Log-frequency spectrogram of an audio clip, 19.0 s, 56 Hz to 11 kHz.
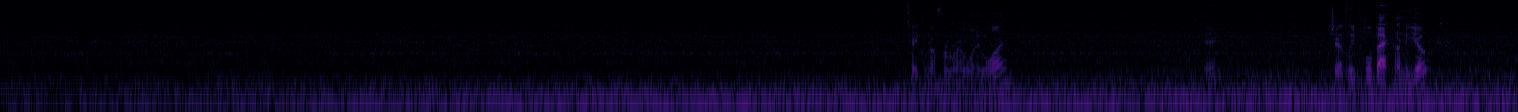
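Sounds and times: jet engine low rumble: 0.0 - 18.9.

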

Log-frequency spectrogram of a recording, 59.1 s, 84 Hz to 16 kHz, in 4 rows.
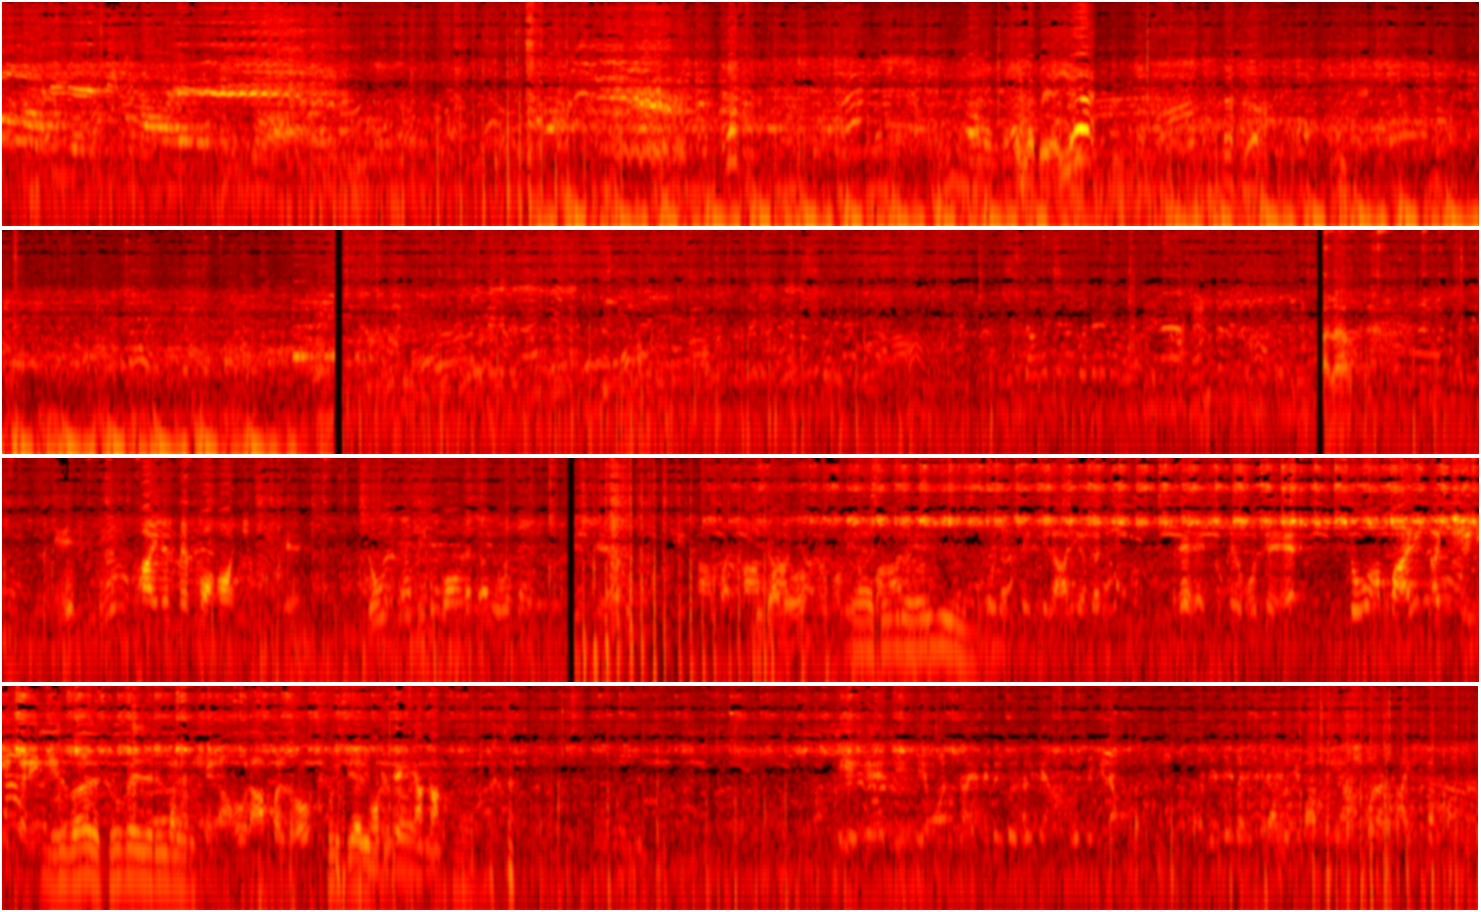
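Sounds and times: horse galloping on sand: 0.0 - 27.0, 28.0 - 59.0
crowd voices and shouts: 0.0 - 59.0
horse whinnying: 1.8 - 3.6, 5.3 - 7.6.

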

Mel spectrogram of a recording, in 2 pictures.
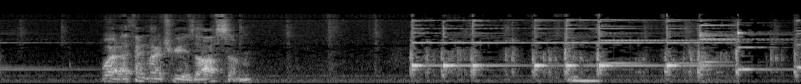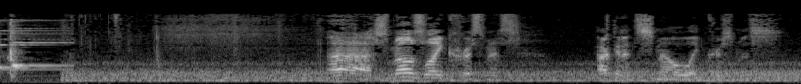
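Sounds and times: low hum and hiss: 0.0 - 16.0
bell-like chiming melody: 4.1 - 8.8.

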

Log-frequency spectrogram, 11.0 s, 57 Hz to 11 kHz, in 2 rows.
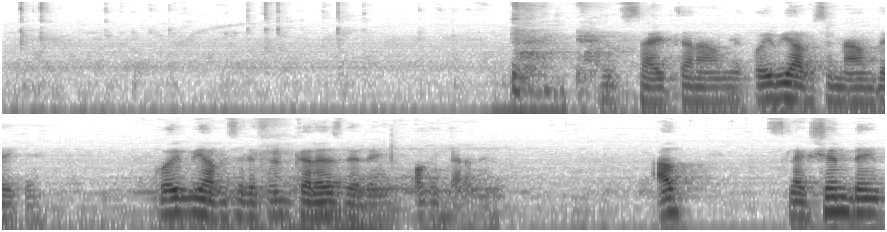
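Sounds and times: keyboard typing: 0.0 - 2.9
steady low hum: 0.0 - 11.0.

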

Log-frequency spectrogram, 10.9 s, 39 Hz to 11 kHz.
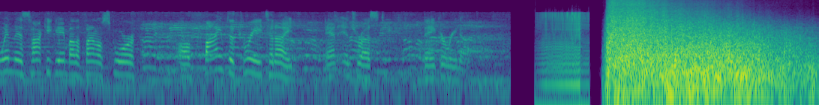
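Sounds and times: thunder roar: 8.0 - 10.9.

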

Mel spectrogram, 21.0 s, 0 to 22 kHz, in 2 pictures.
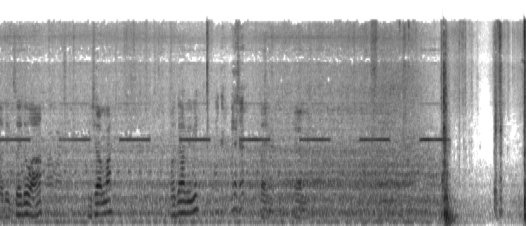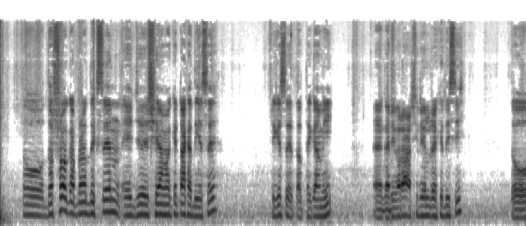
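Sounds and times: car engine idling: 0.0 - 9.0
car door warning chime: 7.2 - 9.0
car door slamming: 8.6 - 9.3, 9.9 - 10.8.

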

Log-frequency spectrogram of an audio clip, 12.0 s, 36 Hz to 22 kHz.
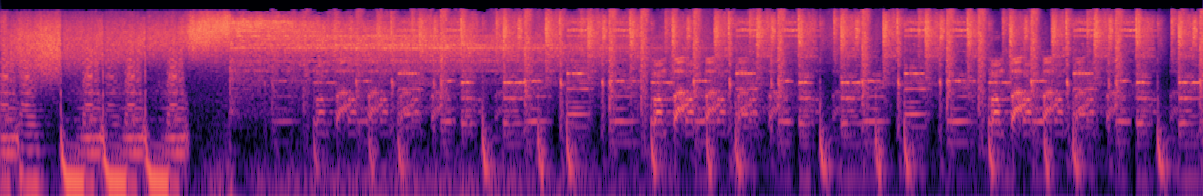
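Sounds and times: electro house music: 0.0 - 12.0
synth stabs with pitch sweeps: 0.0 - 12.0
high hissing noise: 1.9 - 8.2.

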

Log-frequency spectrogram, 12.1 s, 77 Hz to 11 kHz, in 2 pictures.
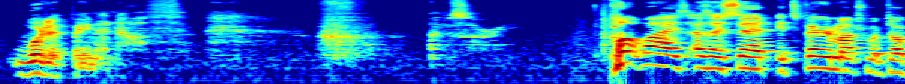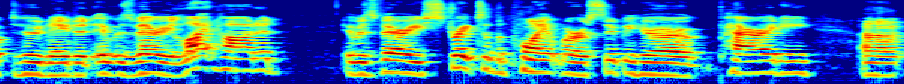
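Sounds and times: man whispering breathily: 0.6 - 1.4, 2.4 - 3.5.

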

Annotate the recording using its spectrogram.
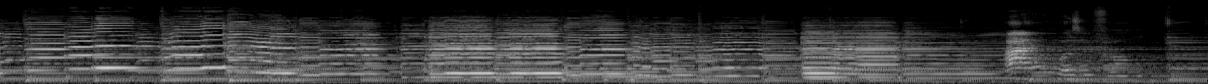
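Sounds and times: fiddle playing a melody: 0.0 - 11.8
strummed acoustic guitar: 0.0 - 12.0.

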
